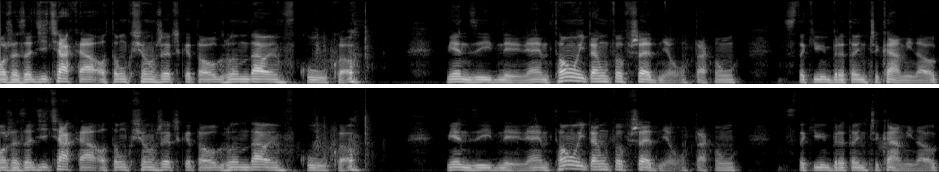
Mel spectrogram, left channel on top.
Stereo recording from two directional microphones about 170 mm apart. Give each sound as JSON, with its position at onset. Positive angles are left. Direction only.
{"t": 0.0, "sound": "speech", "side_deg": 45}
